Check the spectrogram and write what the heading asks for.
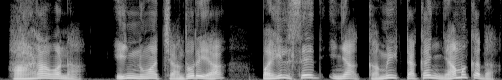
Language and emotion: Santali, surprised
